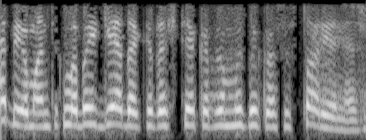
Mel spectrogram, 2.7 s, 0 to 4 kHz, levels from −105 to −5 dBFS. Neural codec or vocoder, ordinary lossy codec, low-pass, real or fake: none; AAC, 16 kbps; 3.6 kHz; real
